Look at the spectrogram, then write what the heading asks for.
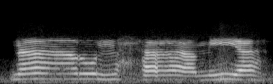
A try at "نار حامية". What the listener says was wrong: Ya, huruf ra di sini run tebal Ibu. Narun, narun, ya. Kalau tipis pengucapan begini. Narun, narun, narun, narun. Memang untuk ketika huruf ra ini berharokat dhammah ini agak sedikit perlu kita perhatikan pengucapannya. Kalau tidak terkadang menjadi tipis. Narun, narun, narun.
